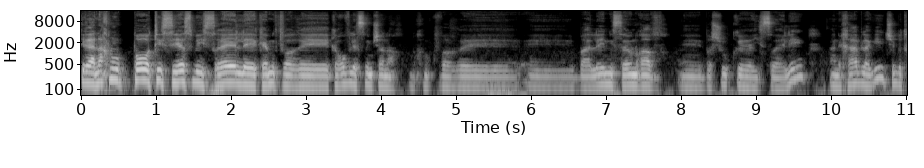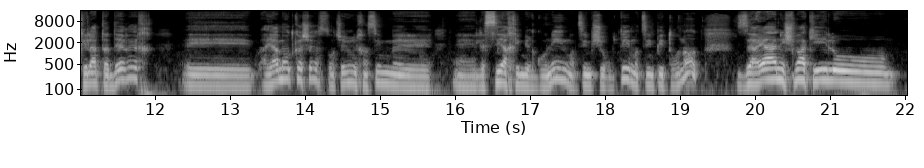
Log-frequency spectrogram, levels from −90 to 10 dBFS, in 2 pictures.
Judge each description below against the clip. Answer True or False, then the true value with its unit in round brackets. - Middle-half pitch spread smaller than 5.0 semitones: True (4.1 semitones)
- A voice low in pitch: True (130 Hz)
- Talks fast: False (130 wpm)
